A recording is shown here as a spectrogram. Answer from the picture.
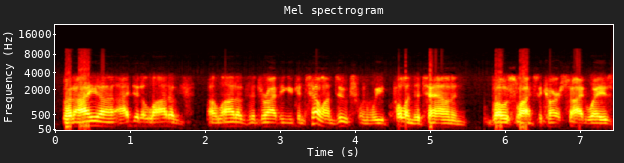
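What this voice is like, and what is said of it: Hoarse, nearly lost voice. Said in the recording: “forgive my voice. It's just gone.”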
